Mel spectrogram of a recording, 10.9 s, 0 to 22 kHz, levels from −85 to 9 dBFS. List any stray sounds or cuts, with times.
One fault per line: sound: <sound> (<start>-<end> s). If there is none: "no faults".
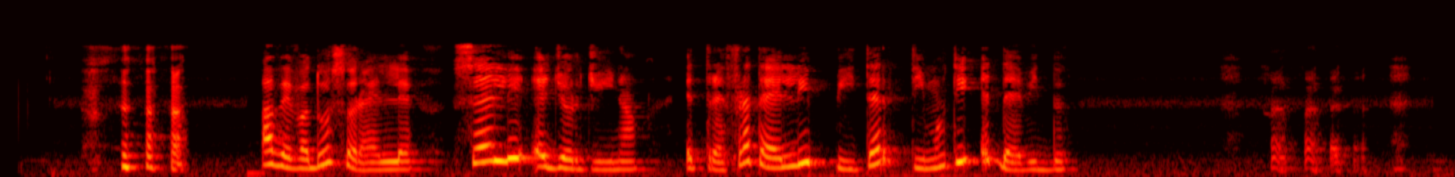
sound: laugh (0.6-1.4 s)
sound: laugh (9.1-10.7 s)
